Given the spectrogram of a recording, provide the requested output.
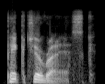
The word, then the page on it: picturesque: British English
